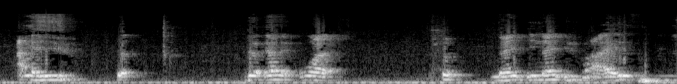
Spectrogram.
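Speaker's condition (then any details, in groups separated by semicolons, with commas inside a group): Cerebral palsy; voice damaged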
